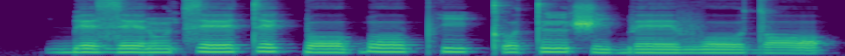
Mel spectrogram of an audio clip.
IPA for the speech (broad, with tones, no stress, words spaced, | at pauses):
ɡ͡be˨ze˨ɾũ˨t͡seː˦ te˦k͡poː˨ɓoː˦ pʰi˦ kʼʊ˦tĩ˦ʃi˨ beː˨voː˨dɔ˨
